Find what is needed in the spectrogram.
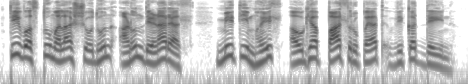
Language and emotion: Marathi, neutral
